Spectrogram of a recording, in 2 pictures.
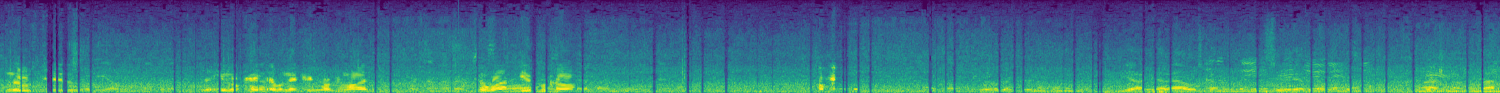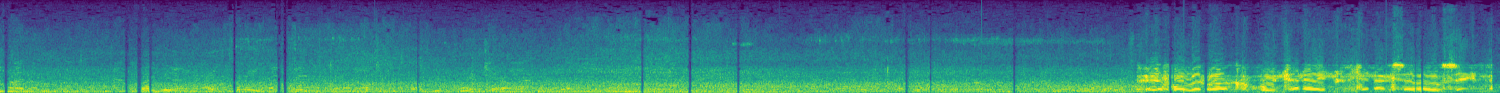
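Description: Several people talk at a distance outdoors.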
